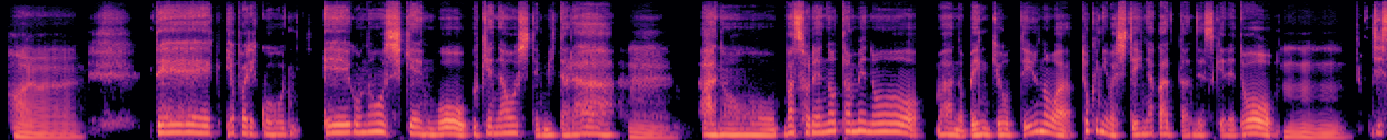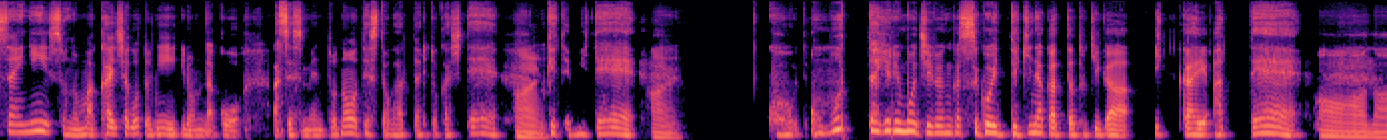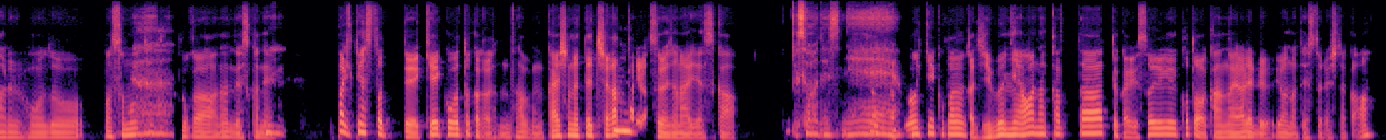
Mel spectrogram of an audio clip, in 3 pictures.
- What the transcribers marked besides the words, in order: tapping; in English: "アセスメント"
- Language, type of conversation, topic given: Japanese, advice, 失敗した後に自信を取り戻す方法は？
